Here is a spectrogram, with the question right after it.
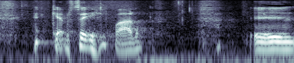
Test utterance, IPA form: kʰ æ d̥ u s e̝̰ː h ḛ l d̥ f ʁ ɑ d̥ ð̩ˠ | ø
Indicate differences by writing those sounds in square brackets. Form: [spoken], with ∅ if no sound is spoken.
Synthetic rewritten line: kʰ æ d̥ u s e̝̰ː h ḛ l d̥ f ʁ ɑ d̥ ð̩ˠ | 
